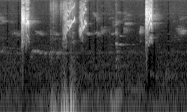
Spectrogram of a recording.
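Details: Female ruby-throated myzornis calling a male, used as a lure. High, sharp chirps, one followed by a quick pair, are mixed with a low muffled thump; a last single 'cret' closes.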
